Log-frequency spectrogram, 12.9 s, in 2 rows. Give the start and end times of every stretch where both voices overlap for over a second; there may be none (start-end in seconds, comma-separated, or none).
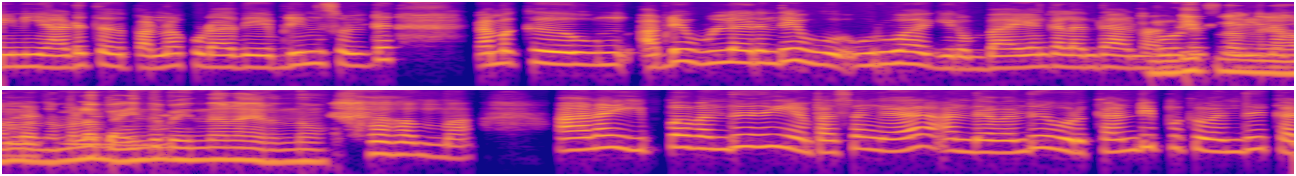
5.7-7.3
